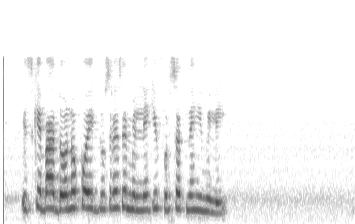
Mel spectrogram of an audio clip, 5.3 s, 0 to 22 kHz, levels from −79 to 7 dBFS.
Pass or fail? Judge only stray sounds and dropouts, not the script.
pass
